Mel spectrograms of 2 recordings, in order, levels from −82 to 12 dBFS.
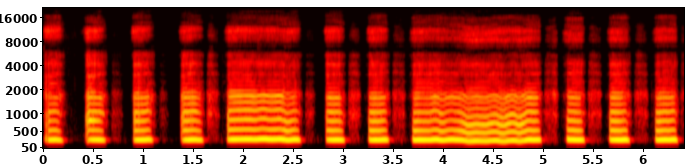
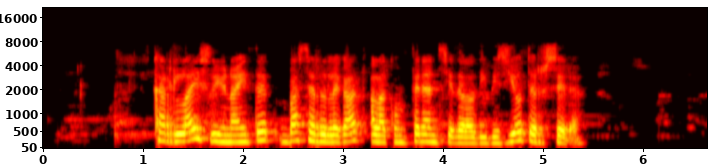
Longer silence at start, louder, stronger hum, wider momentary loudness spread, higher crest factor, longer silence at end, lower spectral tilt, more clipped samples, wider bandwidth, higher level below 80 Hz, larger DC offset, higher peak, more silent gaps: second, 0 s vs 0.7 s; second, -17 LUFS vs -14 LUFS; neither; about the same, 6 LU vs 6 LU; about the same, 12 dB vs 14 dB; second, 0.05 s vs 1.25 s; second, -4 dB/octave vs -6.5 dB/octave; neither; first, 17 kHz vs 7.6 kHz; second, under -90 dBFS vs -56 dBFS; neither; about the same, -4 dBFS vs -2 dBFS; neither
